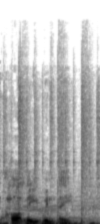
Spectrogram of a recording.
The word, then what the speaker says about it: Hartley Wintney: So the pronunciation you're looking for there, Dino, is Hartley Wintney.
